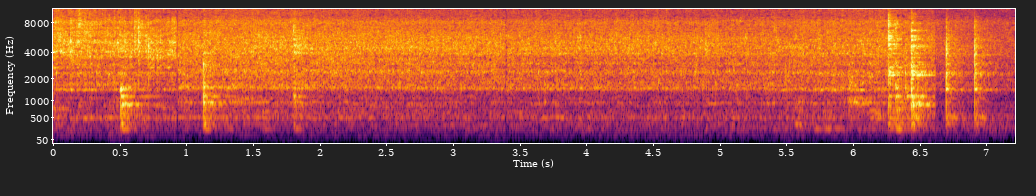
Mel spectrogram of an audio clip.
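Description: Garlic and cumin fry in a pan with a steady soft sizzle, broken by a few sharp scrapes of a spoon near the start and a quick cluster of stirring clatters near the end, close and unaccompanied by speech.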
